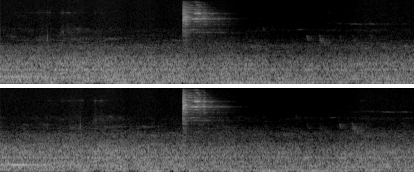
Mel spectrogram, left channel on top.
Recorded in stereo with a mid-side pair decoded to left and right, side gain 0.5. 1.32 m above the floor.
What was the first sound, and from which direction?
Keys jangling, 35° right.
